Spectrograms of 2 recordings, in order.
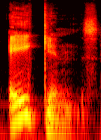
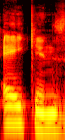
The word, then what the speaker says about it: Akins: written by Jewel Akins now Jewel or Jewel Aiken or is it Akins on this yeah he's got an s yeah he's got an s on his name it's spelled though a-k-i-n-s but it's uh the same Jewel Aikens that had a number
